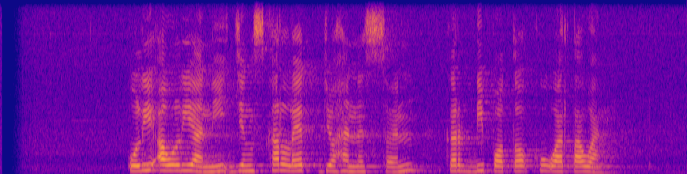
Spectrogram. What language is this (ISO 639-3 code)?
sun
